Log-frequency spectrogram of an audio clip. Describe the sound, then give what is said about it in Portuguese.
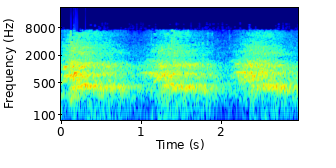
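A loud, sustained battle cry from a crowd of Spartan soldiers in a video game, shouting as they go to attack, their massed shouting swelling and dipping in three long waves with no pauses and no separate speech. “E, e todos eles gritam quando vão atacar?”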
